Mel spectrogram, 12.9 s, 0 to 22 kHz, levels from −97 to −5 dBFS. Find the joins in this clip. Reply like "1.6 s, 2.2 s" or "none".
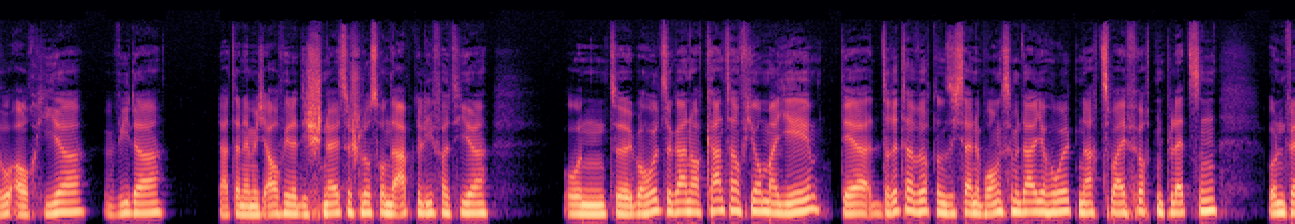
none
